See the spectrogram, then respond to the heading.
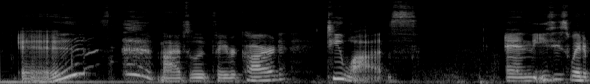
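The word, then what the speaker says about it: Tiwaz: And our last card, guys, is my absolute favorite card, Tiwas. And the easiest way to pronounce this one is if you break it up into T, like T-E-A, T, which is my favorite thing of all times, and then was, T-was, okay?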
